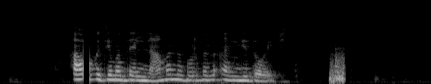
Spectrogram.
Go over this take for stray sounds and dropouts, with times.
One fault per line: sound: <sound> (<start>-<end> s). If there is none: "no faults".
sound: dropout (0.8-0.9 s)
sound: laugh (3.3-3.5 s)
